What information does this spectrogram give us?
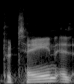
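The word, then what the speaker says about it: poutine: what Putin is oh I think we pronounce it Putin are you talking about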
